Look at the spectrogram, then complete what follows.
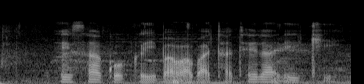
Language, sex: Xhosa, male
